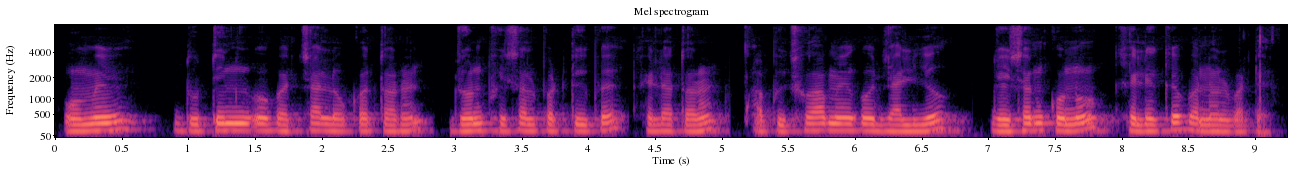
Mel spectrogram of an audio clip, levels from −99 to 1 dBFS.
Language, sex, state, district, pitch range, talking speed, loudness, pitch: Bhojpuri, male, Jharkhand, Sahebganj, 125-140 Hz, 150 wpm, -33 LUFS, 135 Hz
